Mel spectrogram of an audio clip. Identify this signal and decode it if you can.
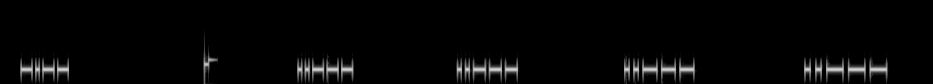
Morse code, heard as a keyed tone, about 31 wpm, spaced as for 7 wpm, 700 Hz. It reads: Y 2222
